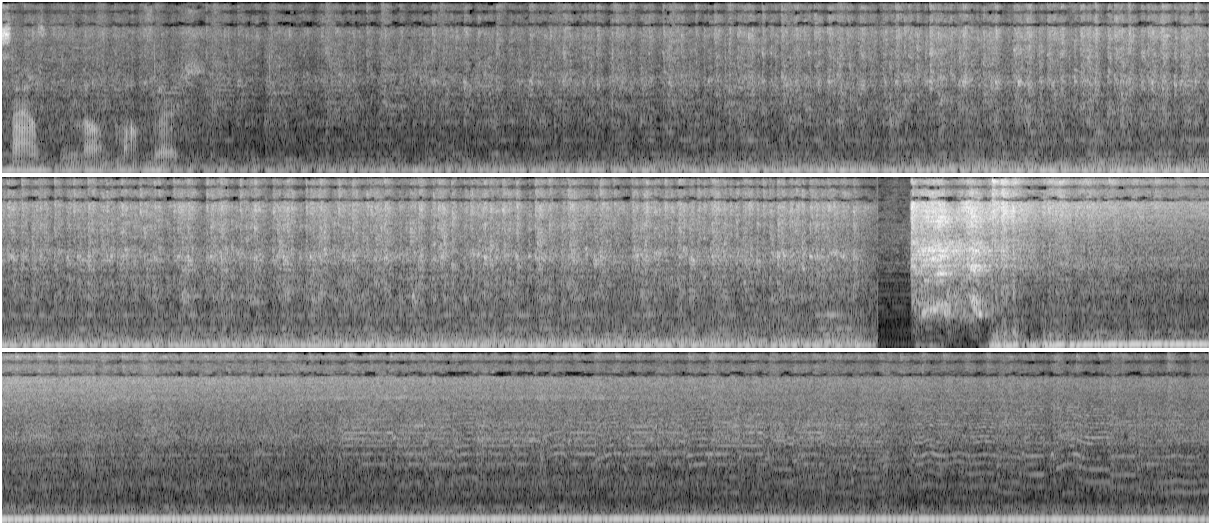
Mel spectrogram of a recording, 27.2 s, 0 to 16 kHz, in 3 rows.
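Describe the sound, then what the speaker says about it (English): A 1993 C4 Corvette with no mufflers idles with a deep, rough rumble, then after a brief drop the open exhaust settles into a louder, steadier drone at higher revs, close by. "This is what it sounds to no mufflers."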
